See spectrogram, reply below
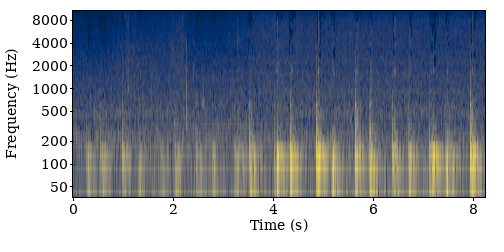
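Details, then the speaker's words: Normal heart sounds from separate recordings at several chest positions, aligned and processed: regular low thumps around 77 a minute, with the second heart sound slightly separated after processing. "so so that's one of the standard heart sounds after processing we were able to get a little bit where you should be able to hear the second heart sound separated a little bit from there"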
